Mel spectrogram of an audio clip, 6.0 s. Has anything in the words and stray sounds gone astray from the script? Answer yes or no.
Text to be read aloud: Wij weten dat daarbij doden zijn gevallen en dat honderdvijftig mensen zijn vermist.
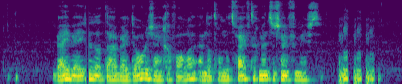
yes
